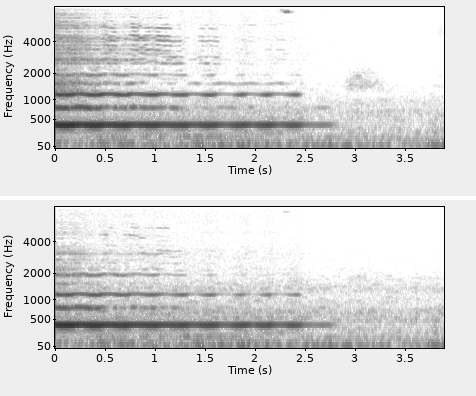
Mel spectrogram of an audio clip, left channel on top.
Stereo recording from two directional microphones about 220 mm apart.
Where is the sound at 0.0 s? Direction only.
20° left (ahead or behind).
